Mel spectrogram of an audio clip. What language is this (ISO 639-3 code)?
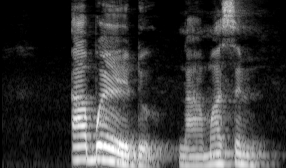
ibo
